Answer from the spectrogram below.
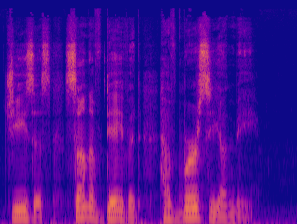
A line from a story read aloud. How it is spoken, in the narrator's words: he shouted all the more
